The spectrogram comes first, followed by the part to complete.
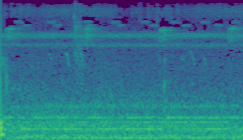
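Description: Steady, high-pitched chorus of calling insects.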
